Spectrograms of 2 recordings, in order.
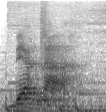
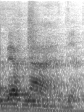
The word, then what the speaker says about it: Bernard: Bernard. Não é Bernarda. Não pronuncia o D nesse caso.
